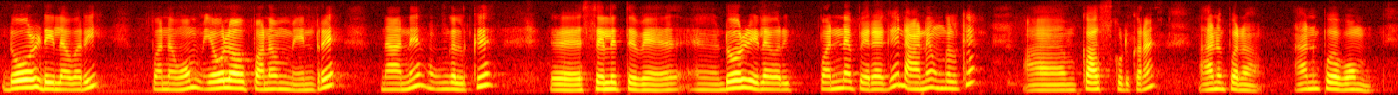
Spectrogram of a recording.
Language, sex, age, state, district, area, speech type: Tamil, female, 45-60, Tamil Nadu, Krishnagiri, rural, spontaneous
